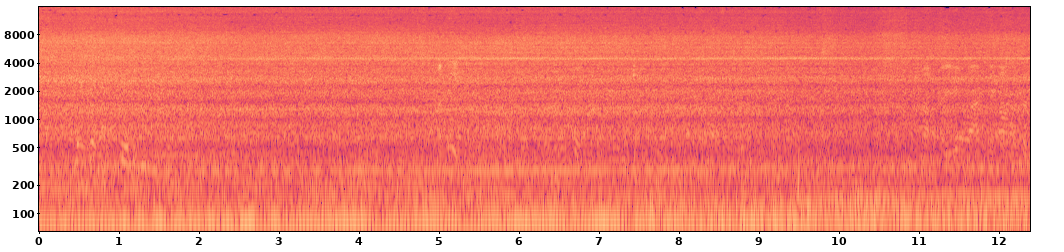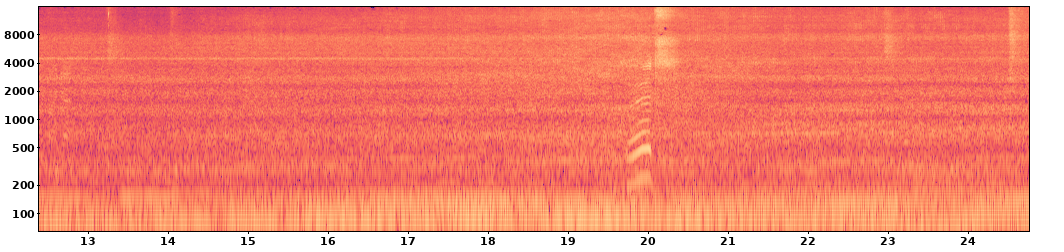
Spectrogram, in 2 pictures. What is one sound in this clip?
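A heavy truck engine rumbles low as it climbs slowly uphill.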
